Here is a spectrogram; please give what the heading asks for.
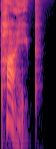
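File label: "pipe down", British English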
